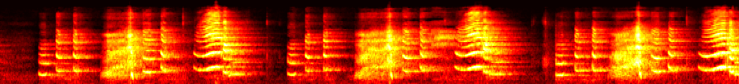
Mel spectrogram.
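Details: Talking Indian ringneck parakeet at a mirror in a small room, delivering three bursts of rapid, nasal, mimicked words with stepped harmonic syllables and rising squeaky endings, separated by short gaps.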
